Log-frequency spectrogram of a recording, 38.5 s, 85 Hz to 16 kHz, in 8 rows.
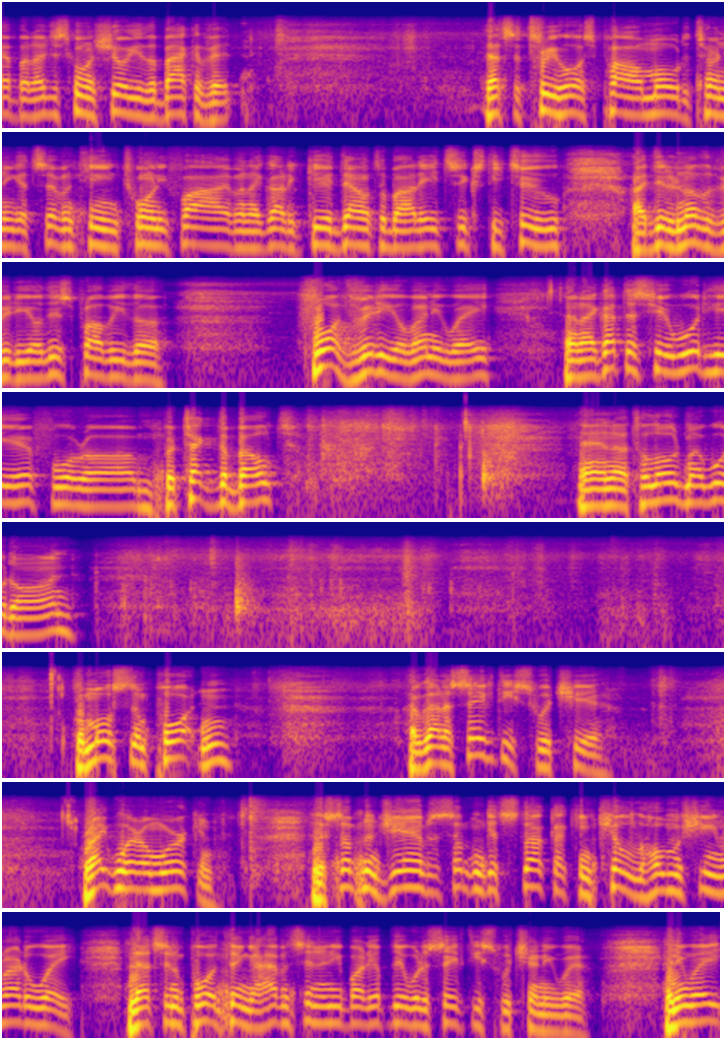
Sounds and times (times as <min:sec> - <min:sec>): Speech: 0:00.0 - 0:01.6, 0:03.2 - 0:10.8, 0:11.6 - 0:16.5, 0:18.3 - 0:19.8, 0:24.4 - 0:25.7, 0:26.8 - 0:28.2, 0:29.3 - 0:30.4, 0:31.0 - 0:38.4.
